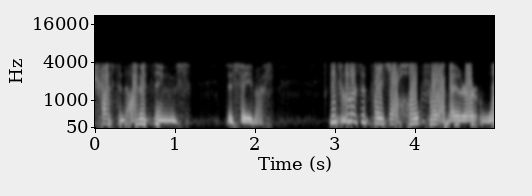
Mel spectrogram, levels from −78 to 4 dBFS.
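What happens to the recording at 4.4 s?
Integer overflow is present at 4.4 s, as it is across the whole clip. The signal is driven about 4 dB past the integer limit, and a small fraction of peaks wrap to the opposite sign instead of being capped. Each wrap is a sharp, violent crack on the loudest moments of speech, harsher than ordinary clipping.

Codec 2 vocoder coding also shapes the sound at 4.4 s and throughout. Only pitch, voicing, energy and a coarse spectral envelope survive, and the decoder rebuilds the speech from sine waves. The heavy damage sounds robotic and buzzy, fits the 3.2 kbit/s mode, and has nothing above 3.8 kHz.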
